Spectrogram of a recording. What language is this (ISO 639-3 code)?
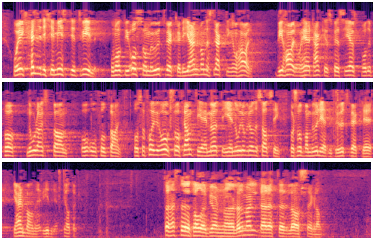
nor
